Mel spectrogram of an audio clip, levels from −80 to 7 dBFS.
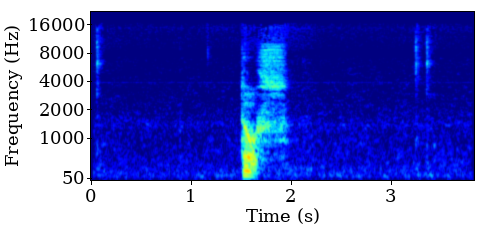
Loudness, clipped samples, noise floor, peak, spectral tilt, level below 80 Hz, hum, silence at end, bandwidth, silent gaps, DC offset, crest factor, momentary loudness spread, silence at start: -28 LUFS; under 0.1%; -59 dBFS; -8 dBFS; -4 dB/octave; -72 dBFS; none; 0.45 s; 17 kHz; none; under 0.1%; 28 dB; 23 LU; 0.05 s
